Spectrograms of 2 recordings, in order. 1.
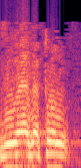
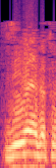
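تنتهي الكلمة بصوت نون زائد. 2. لا تنتهي الكلمة بصوت نون زائد. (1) "لا تقل زيادة" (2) "زيادة بلا تنوين"

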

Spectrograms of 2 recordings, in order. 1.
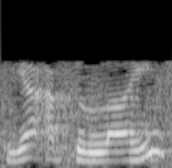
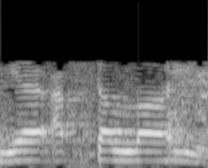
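Vokal setelah 'abd' adalah 'u'. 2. Vokal setelah 'abd' adalah 'a'. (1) "abdu ya, dengan dhammah, ya Abdullahi, yakunu khata'an" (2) "wajib nasab, sehingga harus dibaca ya Abdullahi"

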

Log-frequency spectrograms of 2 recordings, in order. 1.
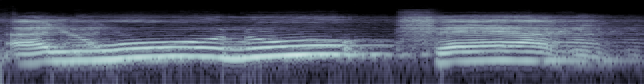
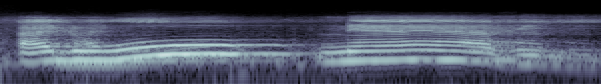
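يُنطق الاسم بكل مقاطعه. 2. يُنطق الاسم مع حذف مقطع.

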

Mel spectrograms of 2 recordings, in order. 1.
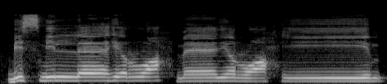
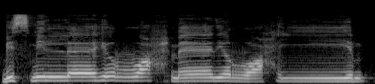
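يكاد صوت الـ h المتنفس لا يُسمع. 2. صوت الـ h المتنفس مسموع بوضوح. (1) "اسمعوا الخطأ بقى... انا ما طلعتش الحاء" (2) "سمع صوت الحاء، ودي اسمها بحة الحاء"

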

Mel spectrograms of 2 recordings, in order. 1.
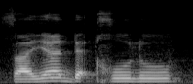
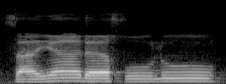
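Bunyi d yang memantul terputus dari bunyi berikutnya. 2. Bunyi d yang memantul mengalir tersambung ke bunyi berikutnya. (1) "maka keliru"

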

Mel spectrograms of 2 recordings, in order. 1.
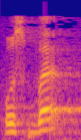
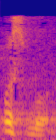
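Vokal setelah b adalah a. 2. Vokal setelah b adalah u.

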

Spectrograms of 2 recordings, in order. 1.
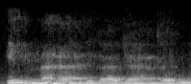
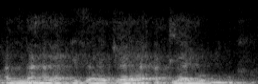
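تبدأ الكلمة الأولى بصوت 'i'. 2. تبدأ الكلمة الأولى بصوت 'a'.

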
